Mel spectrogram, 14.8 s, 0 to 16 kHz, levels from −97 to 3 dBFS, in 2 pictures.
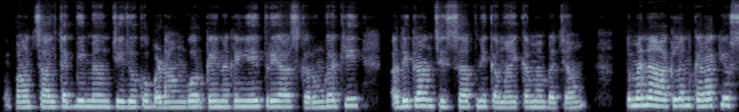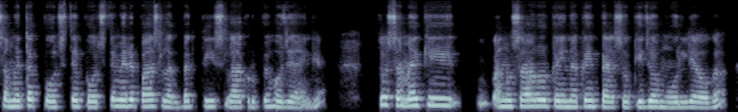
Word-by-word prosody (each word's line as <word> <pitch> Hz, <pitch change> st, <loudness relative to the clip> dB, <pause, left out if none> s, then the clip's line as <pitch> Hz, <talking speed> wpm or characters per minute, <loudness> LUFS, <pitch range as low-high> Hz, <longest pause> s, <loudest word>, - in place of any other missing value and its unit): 5 180 Hz, 0 st, -2 dB
साल 180 Hz, -1 st, +1 dB
तक 190 Hz, -, +2 dB
भी 195 Hz, 0 st, +5 dB
मैं 190 Hz, 0 st, +1 dB
उन 185 Hz, -, 0 dB
चीज़ों 185 Hz, 0 st, +1 dB
को 185 Hz, +1 st, -1 dB
बढ़ाऊँगा 175 Hz, +1 st, 0 dB
और 190 Hz, -, +2 dB
कहीं 185 Hz, 0 st, +2 dB
न 185 Hz, 0 st, 0 dB
कहीं 190 Hz, 0 st, 0 dB
यही 195 Hz, 0 st, +4 dB
प्रयास 190 Hz, -1 st, +2 dB
करूँगा 175 Hz, +3 st, -1 dB
कि 220 Hz, 0 st, 0 dB, 0.3 s
अधिकांश 200 Hz, +3 st, +3 dB
हिस्सा 185 Hz, 0 st, -1 dB
अपनी 190 Hz, 0 st, -2 dB
कमाई 175 Hz, -2 st, -2 dB
का 180 Hz, -, -1 dB
मैं 180 Hz, 0 st, -1 dB
बचाऊँ। 165 Hz, +4 st, -4 dB, 0.4 s
तो 215 Hz, -, 0 dB
मैंने 230 Hz, +1 st, +5 dB
आकलन 215 Hz, +2 st, +2 dB
करा 205 Hz, +1 st, +3 dB
कि 235 Hz, -, +1 dB
उस 230 Hz, 0 st, 0 dB
समय 195 Hz, -3 st, +2 dB
तक 210 Hz, -1 st, +1 dB
पहुँचते-पहुँचते 180 Hz, 0 st, -1 dB
मेरे 205 Hz, 0 st, +3 dB
पास 195 Hz, 0 st, -1 dB
लगभग 185 Hz, 0 st, -3 dB
30 190 Hz, +1 st, -1 dB
लाख 175 Hz, 0 st, -3 dB
रुपए 180 Hz, +2 st, -5 dB
हो 190 Hz, -2 st, 0 dB
जाएँगे। 175 Hz, -2 st, -4 dB, 0.6 s
तो 255 Hz, -, +3 dB
समय 225 Hz, -3 st, +4 dB
की 235 Hz, -, +3 dB, 0.6 s
अनुसार 195 Hz, +1 st, +2 dB
और 205 Hz, 0 st, +5 dB
कहीं 185 Hz, -1 st, +3 dB
न 185 Hz, -, +1 dB
कहीं 195 Hz, +2 st, 0 dB
पैसों 175 Hz, -1 st, -2 dB
की 180 Hz, -, +2 dB
जो 185 Hz, 0 st, +2 dB
मूल्य 170 Hz, +1 st, -1 dB
होगा, 170 Hz, +4 st, -1 dB
190 Hz, 220 wpm, -24 LUFS, 180-200 Hz, 0.6 s, भी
